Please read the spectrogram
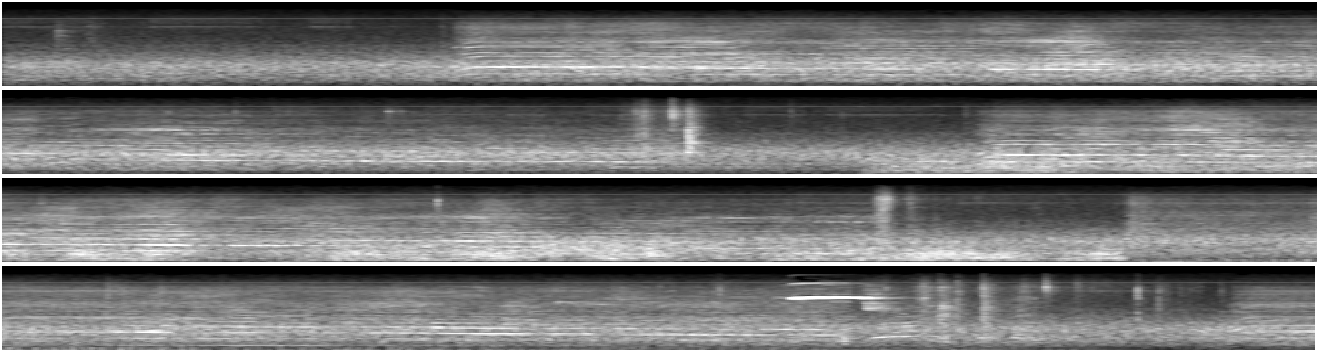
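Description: Small coreless electric motor spinning the glider's propeller: a high whine that sinks slowly in pitch over each run of several seconds as its supercapacitor runs down. It happens three times, with a short knock near the end of the first two runs and a loud knock right at the end.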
